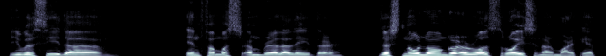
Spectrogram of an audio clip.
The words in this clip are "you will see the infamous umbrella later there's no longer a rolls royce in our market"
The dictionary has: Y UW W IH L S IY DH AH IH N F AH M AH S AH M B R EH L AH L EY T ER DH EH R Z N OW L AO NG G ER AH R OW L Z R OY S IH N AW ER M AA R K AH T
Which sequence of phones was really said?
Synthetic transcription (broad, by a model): Y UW W IH L S IY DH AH IH N F AH M AH S AH M B R EH L AH L EY T ER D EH R S N OW L AO NG G ER AH R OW L S R OY S IH N AW ER M AA R K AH T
